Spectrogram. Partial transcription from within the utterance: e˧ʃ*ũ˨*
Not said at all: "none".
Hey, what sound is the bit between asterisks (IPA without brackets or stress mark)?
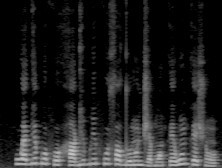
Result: ũ˨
